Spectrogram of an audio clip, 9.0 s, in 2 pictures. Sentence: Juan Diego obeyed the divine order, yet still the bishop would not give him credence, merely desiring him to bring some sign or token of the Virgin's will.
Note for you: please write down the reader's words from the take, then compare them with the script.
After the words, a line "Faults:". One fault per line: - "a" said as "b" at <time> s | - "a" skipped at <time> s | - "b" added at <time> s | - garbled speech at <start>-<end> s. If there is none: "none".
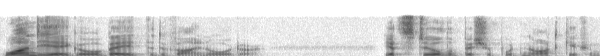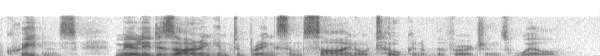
Juan Diego obeyed the divine order, yet still the bishop would not give him credence, merely desiring him to bring some sign or token of the Virgin's will.
Faults:
none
